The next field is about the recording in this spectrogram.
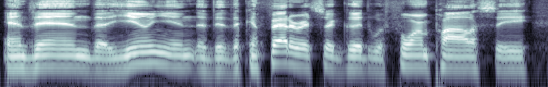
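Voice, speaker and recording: A man's voice: lowish voice, normal speed, a bit bright, clean tone, no room sound, studio quality. A man hosting a podcast, giving a casual, unscripted opinion rant in informal, slangy speech with some swearing and questions thrown at his listeners. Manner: rhetorical questions addressed to listeners. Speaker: podcast host.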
